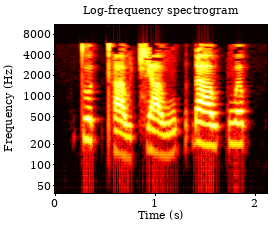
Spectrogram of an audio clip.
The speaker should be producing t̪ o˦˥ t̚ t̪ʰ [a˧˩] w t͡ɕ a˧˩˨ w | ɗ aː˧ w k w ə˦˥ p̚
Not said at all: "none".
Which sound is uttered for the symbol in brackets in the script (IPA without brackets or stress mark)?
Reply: a˧˩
